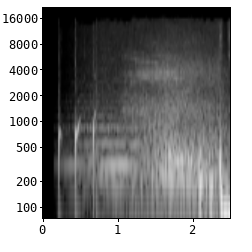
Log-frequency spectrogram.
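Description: Animated intro sound effects: three quick pops gliding upward in pitch, then a swelling whoosh with a held tone underneath as the title appears.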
